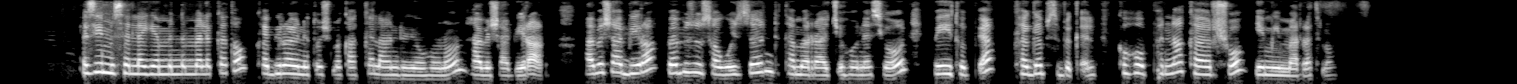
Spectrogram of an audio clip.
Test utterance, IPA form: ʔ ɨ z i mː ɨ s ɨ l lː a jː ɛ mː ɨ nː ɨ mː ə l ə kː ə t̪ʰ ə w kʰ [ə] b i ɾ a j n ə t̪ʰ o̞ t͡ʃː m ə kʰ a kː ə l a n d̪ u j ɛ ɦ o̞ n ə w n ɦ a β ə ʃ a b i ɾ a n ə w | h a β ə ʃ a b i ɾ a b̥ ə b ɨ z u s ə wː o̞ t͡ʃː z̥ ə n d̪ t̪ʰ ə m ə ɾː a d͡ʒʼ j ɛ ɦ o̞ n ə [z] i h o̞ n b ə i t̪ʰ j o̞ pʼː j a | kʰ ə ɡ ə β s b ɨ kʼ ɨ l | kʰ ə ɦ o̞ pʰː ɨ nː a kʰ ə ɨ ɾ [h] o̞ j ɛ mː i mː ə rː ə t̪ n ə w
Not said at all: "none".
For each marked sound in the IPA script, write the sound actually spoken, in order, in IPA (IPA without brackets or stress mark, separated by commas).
ə, s, ʃ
